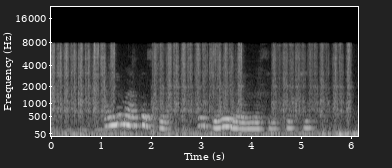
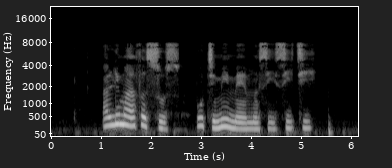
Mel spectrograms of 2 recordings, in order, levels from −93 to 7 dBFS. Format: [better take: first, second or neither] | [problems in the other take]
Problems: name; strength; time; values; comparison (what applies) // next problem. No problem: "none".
second | background sound (Domestic sounds, home sounds); 7 dB below the speech // room echo; dies away in 0.5 s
